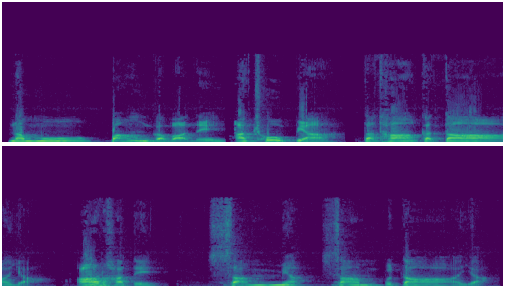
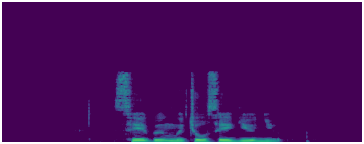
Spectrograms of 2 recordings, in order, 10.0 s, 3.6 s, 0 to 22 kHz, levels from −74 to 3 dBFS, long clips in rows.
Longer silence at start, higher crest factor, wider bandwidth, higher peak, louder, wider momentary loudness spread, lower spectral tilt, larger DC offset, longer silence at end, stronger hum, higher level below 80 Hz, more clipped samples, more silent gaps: second, 0.1 s vs 1.15 s; about the same, 16 dB vs 18 dB; first, 14 kHz vs 11.5 kHz; about the same, -10 dBFS vs -10 dBFS; about the same, -25 LUFS vs -26 LUFS; about the same, 15 LU vs 14 LU; about the same, -6 dB/octave vs -5.5 dB/octave; neither; second, 0.15 s vs 0.8 s; neither; first, -60 dBFS vs -72 dBFS; neither; neither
